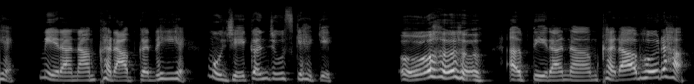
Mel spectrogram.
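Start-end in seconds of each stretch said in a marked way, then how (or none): 4.0-6.8 mocking ohho. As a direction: scoff at her out loud. Neighbour mocking mother-in-law's complaint.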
